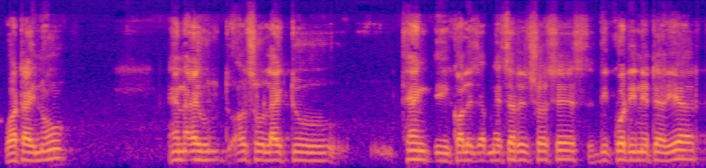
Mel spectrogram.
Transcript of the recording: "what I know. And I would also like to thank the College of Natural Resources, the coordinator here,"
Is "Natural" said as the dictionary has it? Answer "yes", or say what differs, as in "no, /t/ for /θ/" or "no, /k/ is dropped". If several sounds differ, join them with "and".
no, /ɹ/ is dropped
